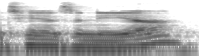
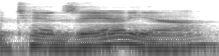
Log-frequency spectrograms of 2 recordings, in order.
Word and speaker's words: Tanzania: gabi is located in tanzania or tanzania it's been pronounced by tanzanians that i met um and i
